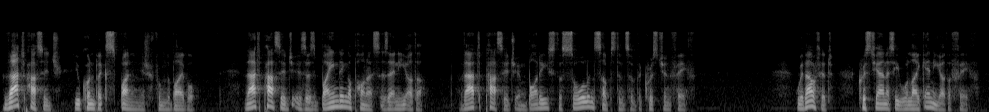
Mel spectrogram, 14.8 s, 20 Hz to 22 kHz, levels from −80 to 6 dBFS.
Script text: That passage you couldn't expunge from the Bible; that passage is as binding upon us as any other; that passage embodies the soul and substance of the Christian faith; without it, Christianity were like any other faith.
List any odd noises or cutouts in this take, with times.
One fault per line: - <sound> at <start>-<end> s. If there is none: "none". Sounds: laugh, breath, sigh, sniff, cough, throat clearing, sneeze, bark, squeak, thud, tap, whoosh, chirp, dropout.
none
